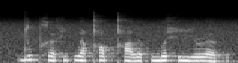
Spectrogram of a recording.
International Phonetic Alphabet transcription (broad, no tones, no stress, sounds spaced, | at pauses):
d u p x œ x i p w e qʰ ɔ p qʰ a l œ p ŋʷ e h iː ɹ œ p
